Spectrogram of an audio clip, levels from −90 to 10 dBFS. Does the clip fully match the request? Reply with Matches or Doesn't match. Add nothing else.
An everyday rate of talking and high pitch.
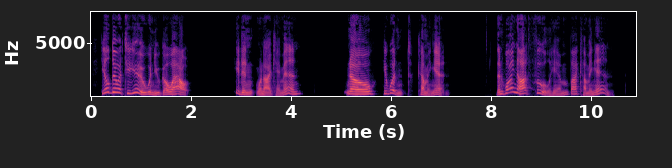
Matches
